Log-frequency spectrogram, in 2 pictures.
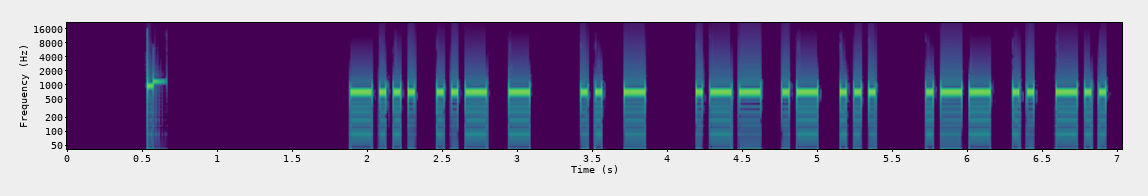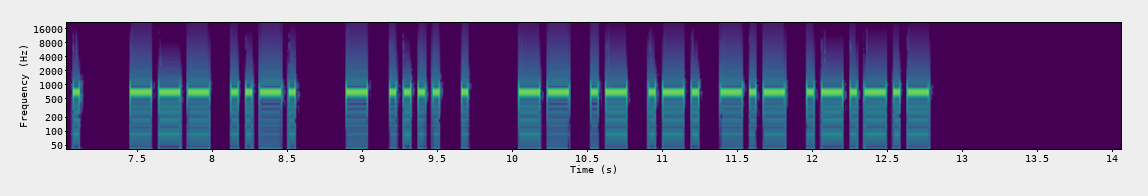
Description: Morse code, heard as a keyed tone, about 25 wpm, 700 Hz. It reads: BUT IT WAS WIDE OF THE MARK.
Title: Sentences from Top 1000 Words - Review Part 6 - 25wpm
